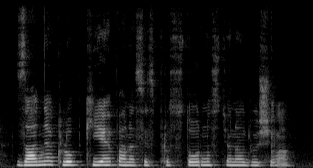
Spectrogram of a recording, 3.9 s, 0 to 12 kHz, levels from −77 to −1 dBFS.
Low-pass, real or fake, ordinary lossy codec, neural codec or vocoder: none; real; none; none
